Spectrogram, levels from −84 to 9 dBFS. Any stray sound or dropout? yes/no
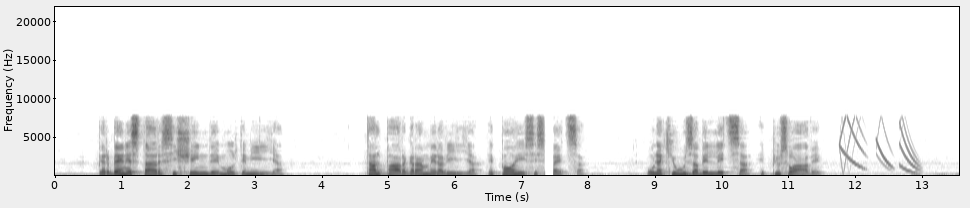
yes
